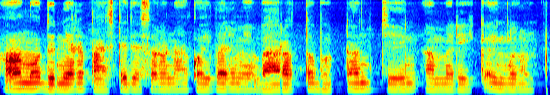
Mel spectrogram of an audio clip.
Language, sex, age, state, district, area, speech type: Odia, male, 18-30, Odisha, Kendujhar, urban, spontaneous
